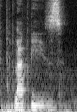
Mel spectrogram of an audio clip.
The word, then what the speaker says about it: lápiz: Lápiz. Lápiz. Lápiz. Lápiz. Lápiz. And then we can compare it as well, because as again there is an accent on the A, so this is a direct comparison between the two.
